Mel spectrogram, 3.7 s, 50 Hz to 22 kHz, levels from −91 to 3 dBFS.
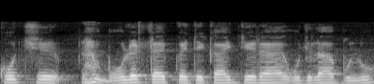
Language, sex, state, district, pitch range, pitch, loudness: Hindi, male, Bihar, Katihar, 135-145 Hz, 140 Hz, -17 LUFS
